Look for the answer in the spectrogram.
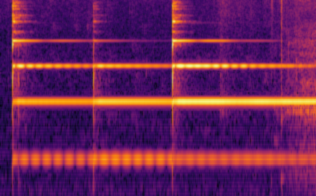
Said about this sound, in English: That is a actually a Tibetan singing bowl that I have in my house. I've got a few of them, and I love them. They're so peaceful and they're great for meditation.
